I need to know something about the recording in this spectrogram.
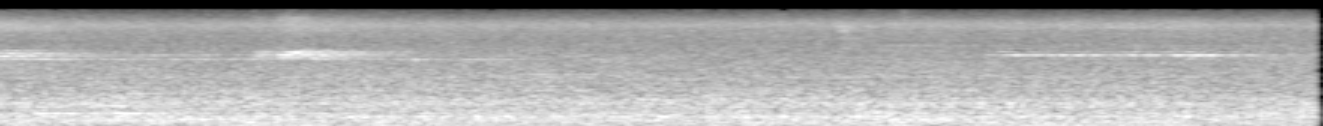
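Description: A marker squeaks and scratches across a whiteboard.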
